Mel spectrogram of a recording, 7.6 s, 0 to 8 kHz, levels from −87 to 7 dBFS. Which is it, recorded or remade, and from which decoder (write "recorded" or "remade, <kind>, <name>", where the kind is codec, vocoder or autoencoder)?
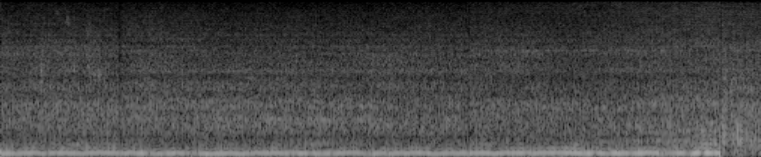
remade, vocoder, Vocos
